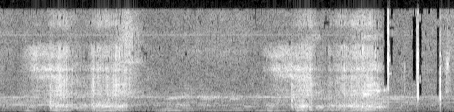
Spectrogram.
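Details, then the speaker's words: Man snoring while asleep, recorded by his girlfriend at night: harsh, rough, sputtering snores over two breaths, like a lawnmower trying but failing to start, then a few sharp clicks; loud snoring. "so tonight rich is snoring it sounds like a lawnmower that's like trying to start but it can't"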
